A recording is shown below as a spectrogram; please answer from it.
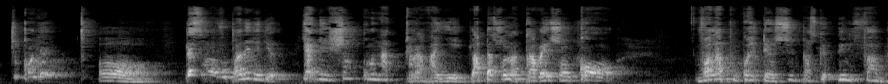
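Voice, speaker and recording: High-pitched animated male preacher, echoey. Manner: animated, voices the people he quotes, repeats phrases for emphasis. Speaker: prophet preacher. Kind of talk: sermon.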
